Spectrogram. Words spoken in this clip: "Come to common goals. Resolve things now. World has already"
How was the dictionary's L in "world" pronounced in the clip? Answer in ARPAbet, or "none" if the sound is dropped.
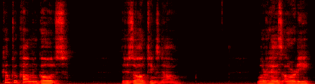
none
